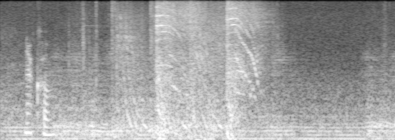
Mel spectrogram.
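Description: A lightsaber hums and swishes through the air.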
